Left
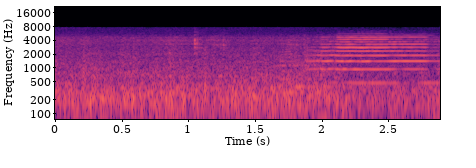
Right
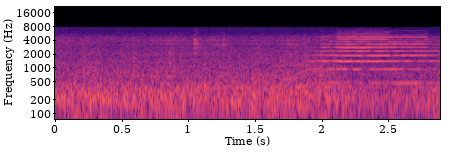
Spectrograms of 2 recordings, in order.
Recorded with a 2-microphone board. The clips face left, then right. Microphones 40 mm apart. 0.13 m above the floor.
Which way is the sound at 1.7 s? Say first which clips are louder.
Left 2 dB; 10° left (ahead or behind).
